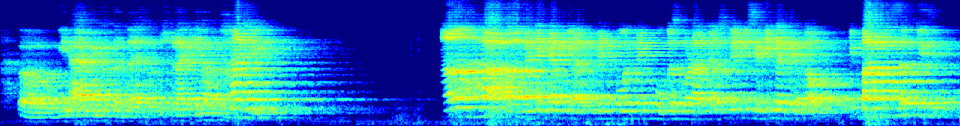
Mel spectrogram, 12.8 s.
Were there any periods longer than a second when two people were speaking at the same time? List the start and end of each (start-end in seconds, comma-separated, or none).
none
